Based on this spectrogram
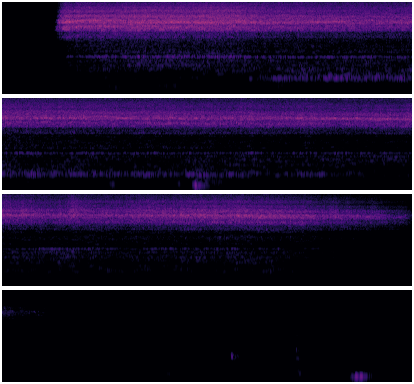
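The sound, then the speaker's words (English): A single long, breathy hiss made with the voice as part of a guided breathing exercise, held steady and fairly loud for about twelve seconds as one continuous exhale, then tapering off into near silence. “Let's hiss again.”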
